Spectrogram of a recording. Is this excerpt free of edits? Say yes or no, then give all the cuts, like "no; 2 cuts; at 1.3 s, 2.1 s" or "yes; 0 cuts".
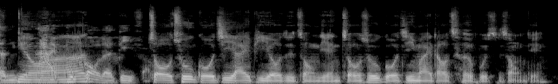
yes; 0 cuts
